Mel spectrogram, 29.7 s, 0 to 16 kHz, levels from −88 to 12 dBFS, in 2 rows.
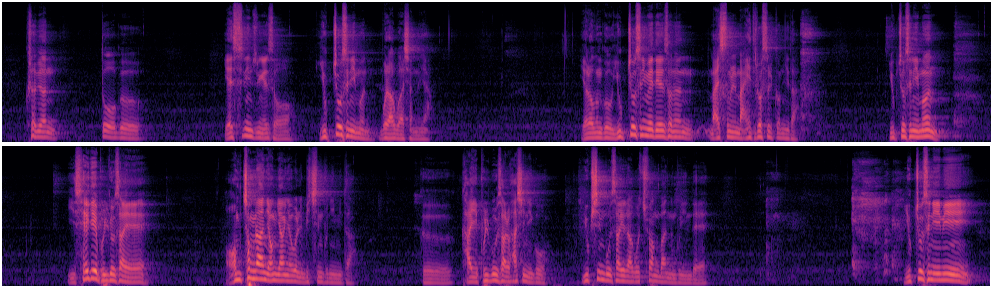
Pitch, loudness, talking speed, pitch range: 125 Hz, -25 LUFS, 205 characters per minute, 105-155 Hz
